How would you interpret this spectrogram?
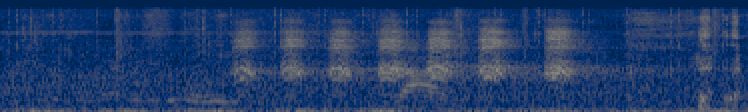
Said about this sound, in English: One lone crow singing in the morning.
